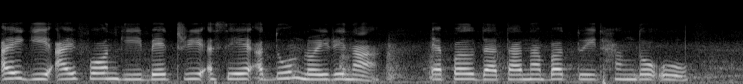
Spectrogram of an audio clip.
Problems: constant background noise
